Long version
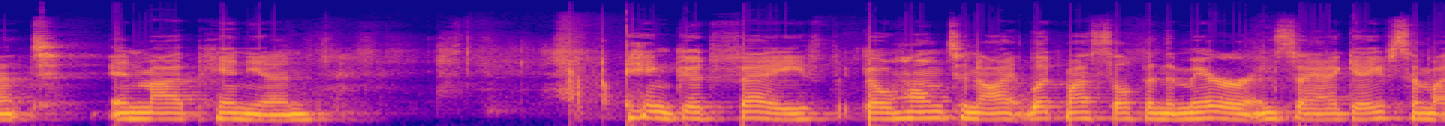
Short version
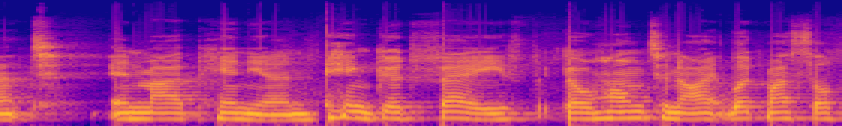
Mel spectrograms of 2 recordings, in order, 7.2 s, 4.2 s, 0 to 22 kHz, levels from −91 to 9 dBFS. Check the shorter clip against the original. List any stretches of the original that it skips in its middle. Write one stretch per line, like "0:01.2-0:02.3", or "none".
0:01.6-0:03.1

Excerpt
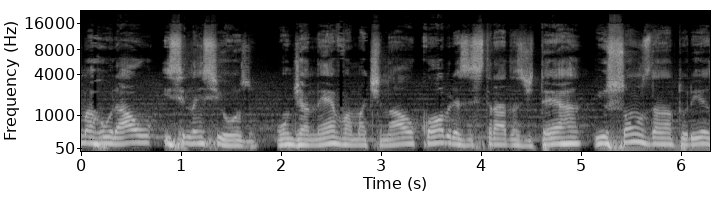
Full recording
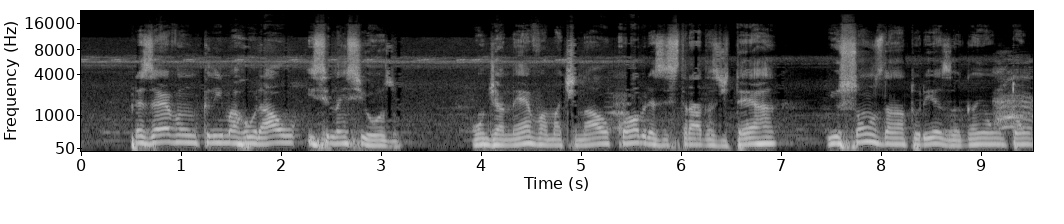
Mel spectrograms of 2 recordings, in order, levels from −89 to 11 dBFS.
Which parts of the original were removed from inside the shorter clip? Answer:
0:03.2-0:03.7
0:07.0-0:07.4

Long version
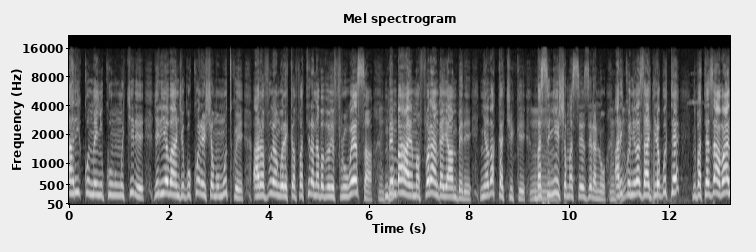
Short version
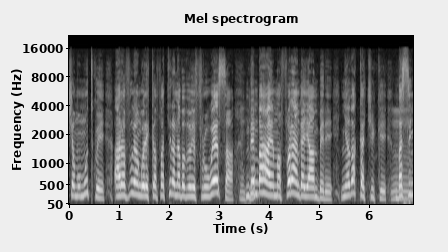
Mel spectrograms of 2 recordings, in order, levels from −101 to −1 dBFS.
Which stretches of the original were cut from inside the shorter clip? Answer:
none

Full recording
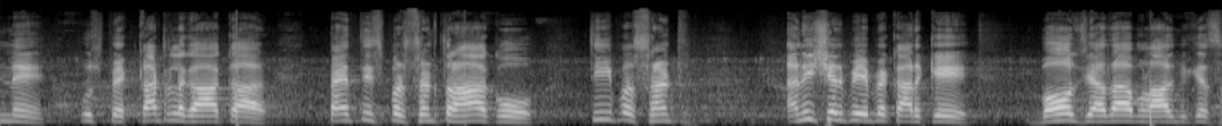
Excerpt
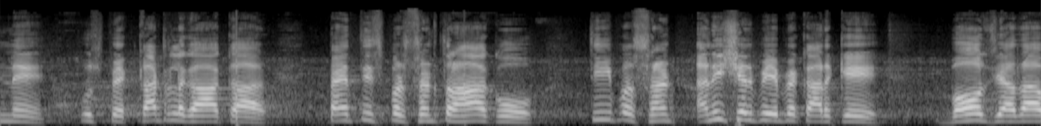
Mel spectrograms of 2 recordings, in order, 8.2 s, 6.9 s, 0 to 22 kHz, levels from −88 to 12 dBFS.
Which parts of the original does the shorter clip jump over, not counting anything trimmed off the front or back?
0:04.6-0:05.2

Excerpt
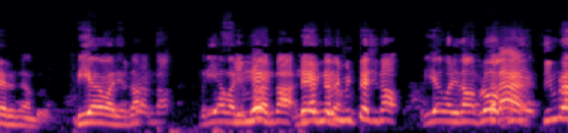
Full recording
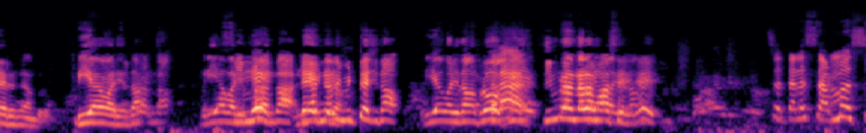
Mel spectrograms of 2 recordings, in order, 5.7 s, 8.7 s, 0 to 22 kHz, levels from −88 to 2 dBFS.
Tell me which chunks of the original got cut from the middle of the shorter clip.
none

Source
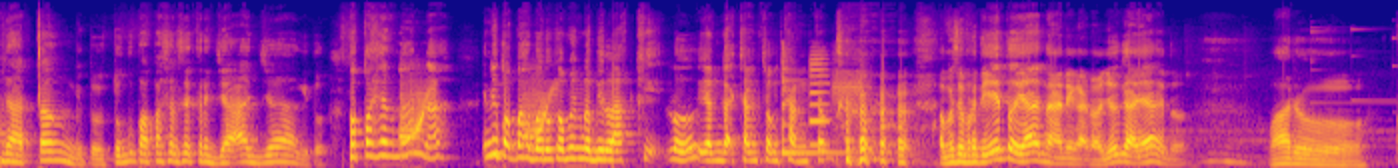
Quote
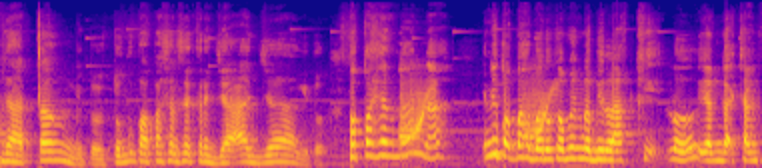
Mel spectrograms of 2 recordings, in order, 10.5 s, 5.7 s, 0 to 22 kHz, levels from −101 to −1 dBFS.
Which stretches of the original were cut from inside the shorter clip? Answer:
none

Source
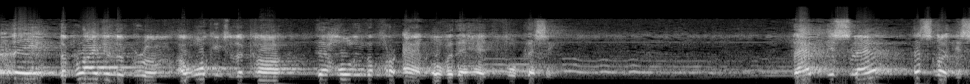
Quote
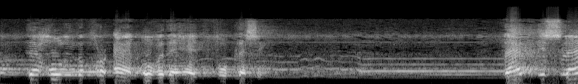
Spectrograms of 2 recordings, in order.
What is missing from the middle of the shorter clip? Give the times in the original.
none

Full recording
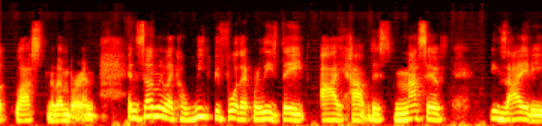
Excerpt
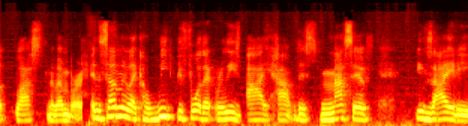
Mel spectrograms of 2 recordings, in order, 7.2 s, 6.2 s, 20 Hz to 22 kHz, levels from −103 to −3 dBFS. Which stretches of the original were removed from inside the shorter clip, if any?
0:01.1-0:01.6
0:03.7-0:04.2

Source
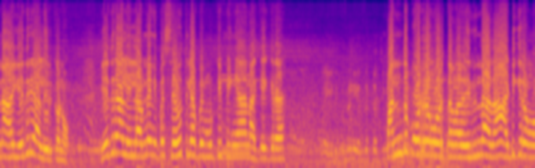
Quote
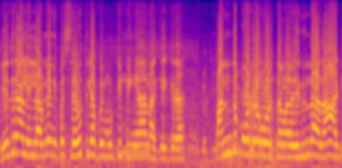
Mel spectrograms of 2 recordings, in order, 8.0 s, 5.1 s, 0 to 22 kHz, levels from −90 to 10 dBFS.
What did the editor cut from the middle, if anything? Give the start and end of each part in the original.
0:04.5-0:05.6

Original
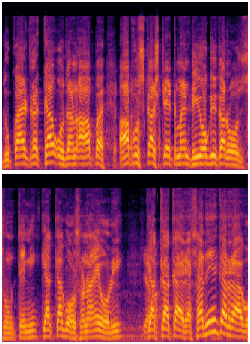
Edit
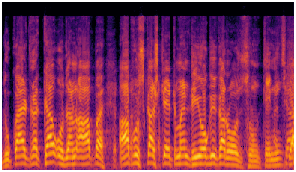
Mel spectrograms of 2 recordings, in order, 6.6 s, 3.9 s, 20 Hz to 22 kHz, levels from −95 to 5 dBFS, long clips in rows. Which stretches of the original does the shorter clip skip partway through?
none

